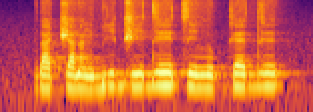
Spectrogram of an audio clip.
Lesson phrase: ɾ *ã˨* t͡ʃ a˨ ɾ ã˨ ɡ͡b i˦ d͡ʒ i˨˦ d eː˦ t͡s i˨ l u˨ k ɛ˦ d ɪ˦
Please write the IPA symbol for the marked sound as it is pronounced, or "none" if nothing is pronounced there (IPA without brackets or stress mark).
a˨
